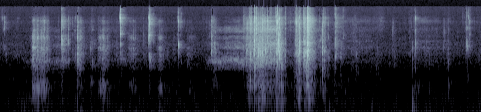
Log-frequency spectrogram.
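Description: Crunchy chewing of hard-shelled pretzel pieces, a run of short crunches, with a louder rustle of the snack packet in the middle.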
